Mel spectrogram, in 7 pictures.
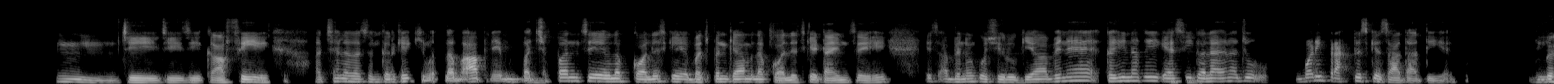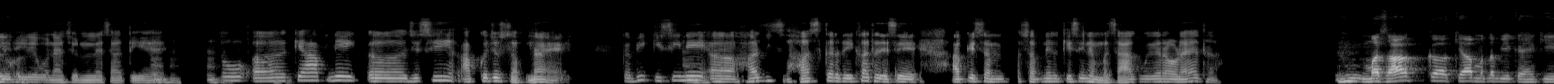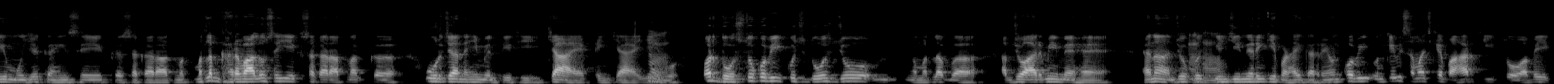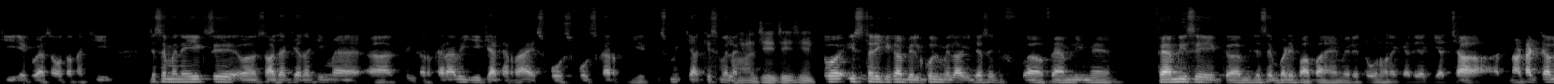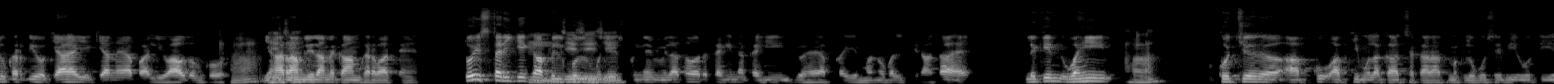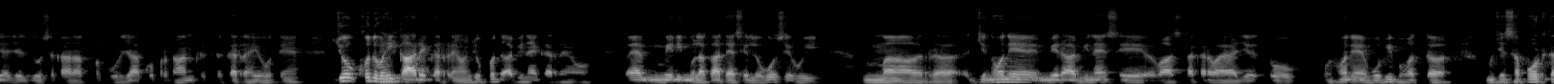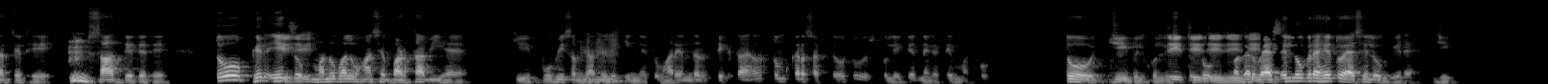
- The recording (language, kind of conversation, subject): Hindi, podcast, बचपन में आप क्या बनना चाहते थे और क्यों?
- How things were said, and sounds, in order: in English: "टाइम"; in English: "प्रैक्टिस"; in English: "नैचुरलनेस"; in English: "एक्टिंग"; in English: "आर्मी"; in English: "एक्टिंग"; in English: "स्पोर्ट्स"; in English: "फ़ैमिली"; in English: "फ़ैमिली"; in English: "सपोर्ट"; throat clearing; in English: "नेगेटिव"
